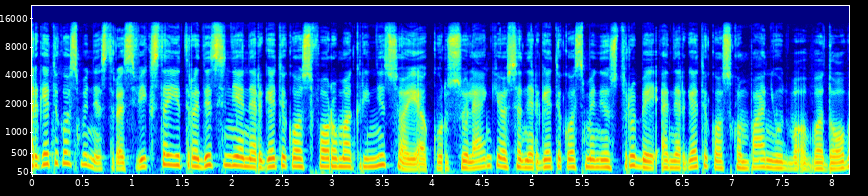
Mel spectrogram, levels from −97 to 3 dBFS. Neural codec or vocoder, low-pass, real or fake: vocoder, 48 kHz, 128 mel bands, Vocos; 14.4 kHz; fake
